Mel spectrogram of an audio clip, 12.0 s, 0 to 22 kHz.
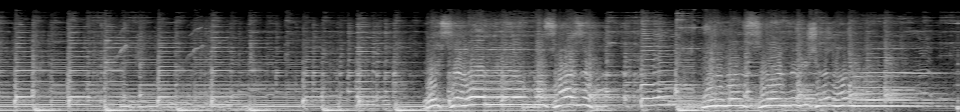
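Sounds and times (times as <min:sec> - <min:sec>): saz plucked folk dance tune: 0:00.0 - 0:12.0.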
